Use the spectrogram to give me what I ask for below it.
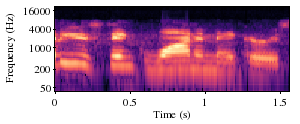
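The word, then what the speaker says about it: Wanamaker: Has anyone ever heard of John Wana Makers or Wana Makers? No, I never have. Well, how do you think Wanna Maker is spelled?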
